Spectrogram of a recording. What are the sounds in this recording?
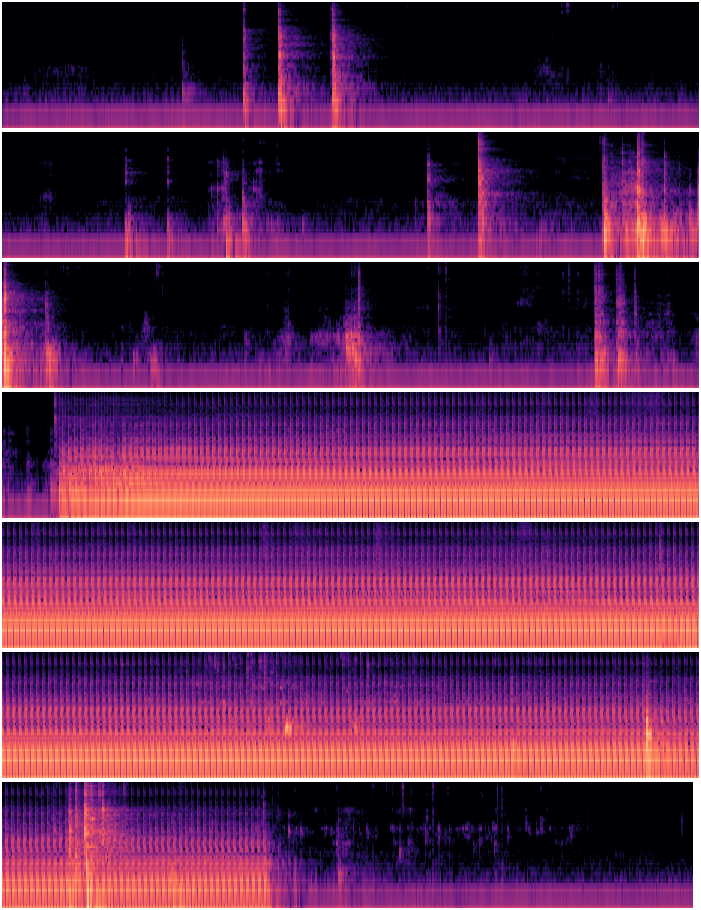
cutlery and dishes, coffee machine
